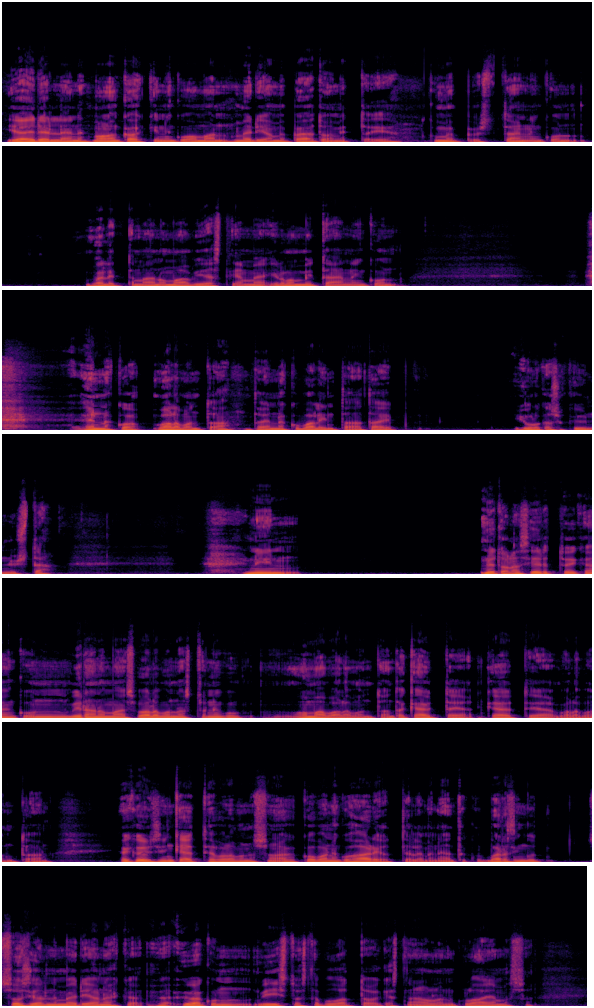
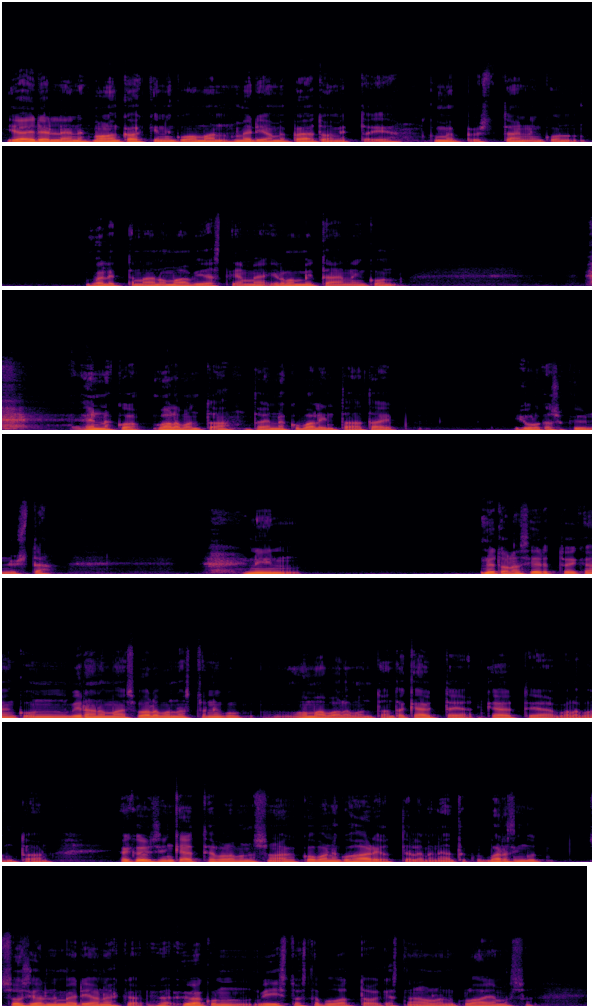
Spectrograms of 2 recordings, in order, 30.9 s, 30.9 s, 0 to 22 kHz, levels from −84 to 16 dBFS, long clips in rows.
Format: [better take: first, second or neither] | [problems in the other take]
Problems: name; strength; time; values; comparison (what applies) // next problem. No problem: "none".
first | muffled; very; fading above 3 kHz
